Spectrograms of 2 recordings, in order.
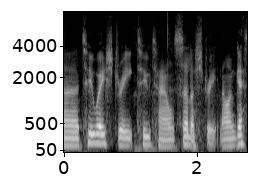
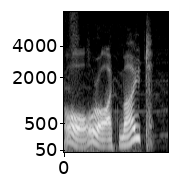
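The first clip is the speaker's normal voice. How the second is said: Australian voice straining at posh English, raised, slow; 6 dB louder than usual. Mocking a game character's voice: imitating Aussie faking posh English. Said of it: "trying to sound really posh English, but don't quite know how".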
